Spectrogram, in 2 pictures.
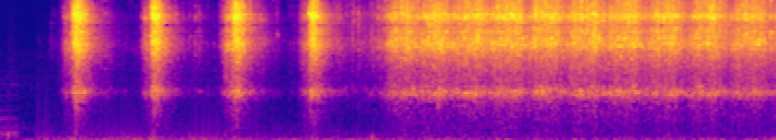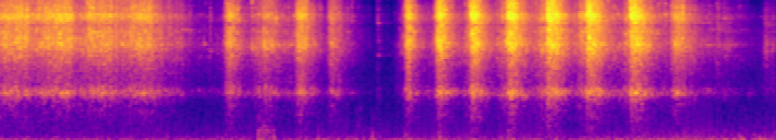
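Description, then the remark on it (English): A shaker made of recycled bottle tops, made by Leo Percussion in Brazil, plays bright, crisp rhythmic shakes, then a steady sizzling rattle for several seconds, then returns to quick evenly spaced shakes. No voices. “So that we'll start with things like a clump of old bottle tops, recycled bottle tops. Who would have thought? They sound so great.”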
